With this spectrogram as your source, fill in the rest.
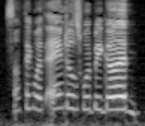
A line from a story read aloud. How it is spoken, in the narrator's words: Willow yelled from the phone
